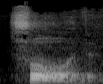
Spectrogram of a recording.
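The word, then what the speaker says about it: ص: Now coming to the next letter, that is sod. It is already thickly pronounced. Sod. Even when you say sod, the sound is thick.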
